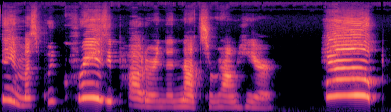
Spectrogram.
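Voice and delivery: loud, frantic dog ending in a very high yelp; a scared dog's squealing cry for help; panicked dog. Acted. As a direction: cry for help while running away. Frightened dog in story.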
